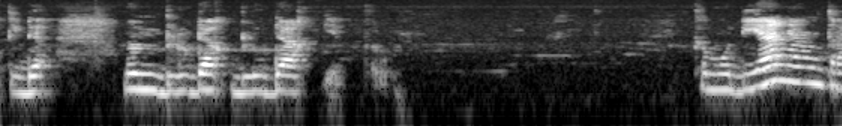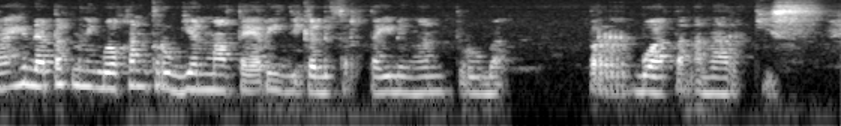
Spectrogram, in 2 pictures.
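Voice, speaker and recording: Young woman teaching a lesson, super chatty, asks the class stuff, a bit of fry in her voice. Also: medium pitch, darkish tone, slight background noise. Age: young adult. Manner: chatty and explanatory, with many filler tags and questions to the class. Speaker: university student giving a class lesson. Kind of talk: casual recorded lesson, addressing pupils as a teacher.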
